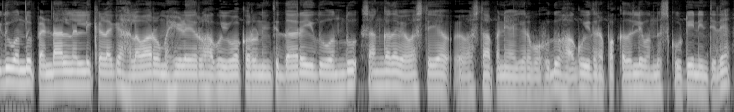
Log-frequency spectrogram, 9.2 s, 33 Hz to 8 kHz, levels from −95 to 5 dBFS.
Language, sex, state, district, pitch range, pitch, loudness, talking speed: Kannada, male, Karnataka, Dharwad, 100-115 Hz, 105 Hz, -17 LUFS, 130 wpm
